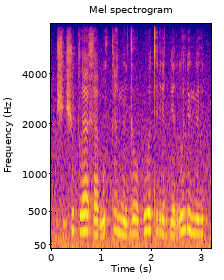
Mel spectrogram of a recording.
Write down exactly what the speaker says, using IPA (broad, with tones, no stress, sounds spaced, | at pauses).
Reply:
ʃ i̤˩˧ ʃ y˥˧ k l æ˥˧ x æ˧˩ b õ˥ x k æ̤˥˧ mʲ õ˧ d ɡʲ o˥˧ | w ɵ˥˧ t rʲ ɛ˧˩ d pʲ ɛ˧˩ r u˥ lʲ ɾ ʉ˩˧ mʲ ɵ˧ lʲ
